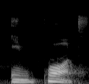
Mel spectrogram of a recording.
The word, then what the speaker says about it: import: And I told you before that if anything is given to you and it's a verb, the first syllable can never be stressed. The second one will be what? Stressed. So because this one here is a verb, it will be pronounced as what? Import.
